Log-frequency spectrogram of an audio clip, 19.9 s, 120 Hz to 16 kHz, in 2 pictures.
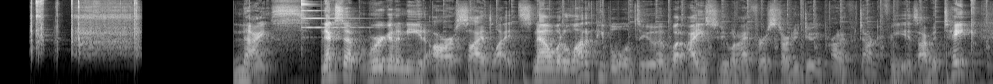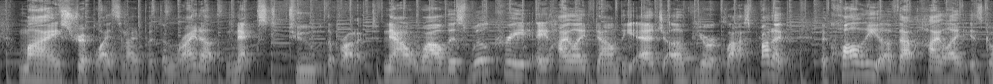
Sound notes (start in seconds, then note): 0.3 camera snaps; 3.0 bell dings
